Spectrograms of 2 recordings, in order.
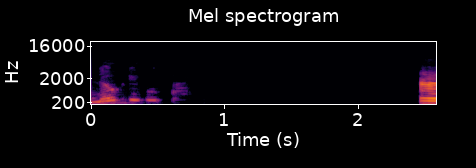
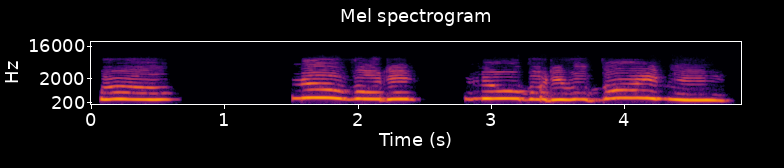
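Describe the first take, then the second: First: Said in the usual way. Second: Very high, loud, drawn-out monkey wail; Michaela's sad wail. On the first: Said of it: "She said". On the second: Acted. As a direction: wail slowly like a forlorn puppet. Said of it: "And Michaela says".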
